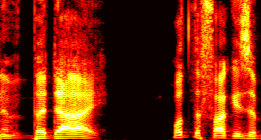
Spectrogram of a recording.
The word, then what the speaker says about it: bidet: That's how you pronounced it. No, I said Bodo. Bidet, yeah.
